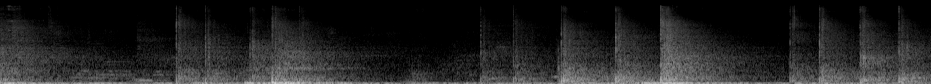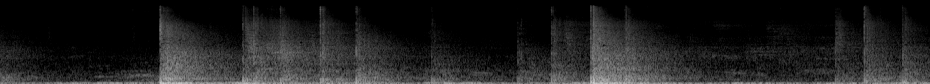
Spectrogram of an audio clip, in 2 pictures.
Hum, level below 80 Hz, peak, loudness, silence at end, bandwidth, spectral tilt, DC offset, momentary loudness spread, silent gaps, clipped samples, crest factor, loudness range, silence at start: none; -30 dBFS; -4 dBFS; -32 LUFS; 0 s; 17 kHz; -5.5 dB/octave; under 0.1%; 19 LU; none; under 0.1%; 24 dB; 5 LU; 0 s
